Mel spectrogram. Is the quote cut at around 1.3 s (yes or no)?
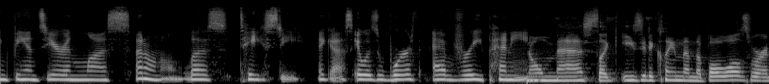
no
